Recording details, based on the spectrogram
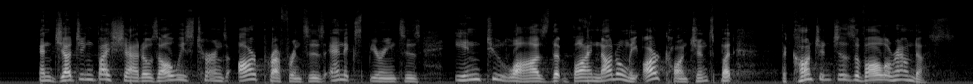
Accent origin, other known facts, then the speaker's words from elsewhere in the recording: British Columbia, Canada; grew up in British Columbia, separated by 1,100 kilometers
